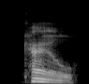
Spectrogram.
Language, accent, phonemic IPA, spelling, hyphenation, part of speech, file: English, Australia, /kæɪl/, kale, kale, noun, En-au-kale.ogg
- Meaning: An edible plant, similar to cabbage, with curled leaves that do not form a dense head (Brassica oleracea var. acephala)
